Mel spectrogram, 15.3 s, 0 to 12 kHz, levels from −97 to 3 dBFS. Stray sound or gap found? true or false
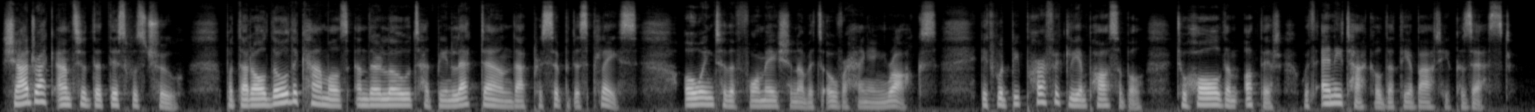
false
